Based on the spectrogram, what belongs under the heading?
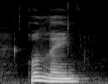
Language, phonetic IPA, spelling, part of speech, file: Ukrainian, [ˈɔɫenʲ], олень, noun, Uk-олень.ogg
- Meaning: deer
